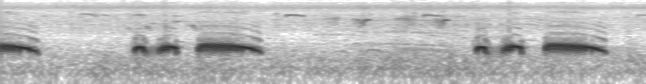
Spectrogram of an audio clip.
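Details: Spotted dove kept as a luring decoy, valued for its calling. Two phrases are heard, each a quick pair of coos ending in a long, smooth, falling coo. Faint thin chirps of other birds sound between them.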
